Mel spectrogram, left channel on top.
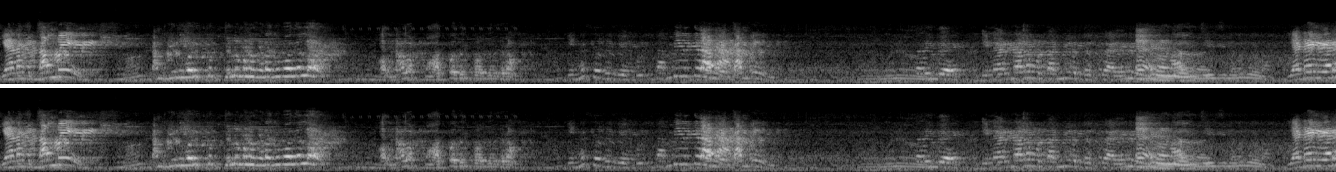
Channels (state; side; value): identical; both; correlation 1.00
